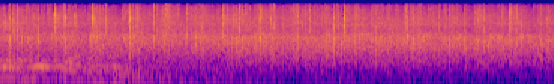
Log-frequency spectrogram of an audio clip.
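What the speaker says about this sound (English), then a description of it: "Give her a big round of applause." A crowd at a Niagara Falls performance gives a loud, sustained round of applause for hoop dancer Eva Big Horse. The clapping is dense and steady throughout, with a faint voice or tone briefly audible near the start.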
